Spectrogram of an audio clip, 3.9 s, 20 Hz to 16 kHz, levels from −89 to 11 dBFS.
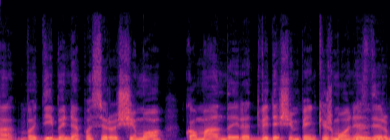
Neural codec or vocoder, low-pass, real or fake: none; 14.4 kHz; real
